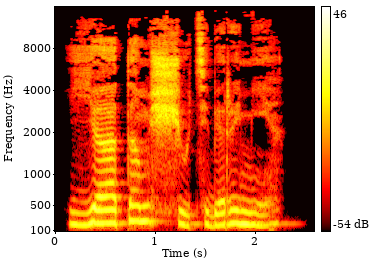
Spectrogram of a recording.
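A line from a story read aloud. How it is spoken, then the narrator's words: Venomous hiss. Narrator (Russian): прошипела Руслана, точно дикая ядовитая кобра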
